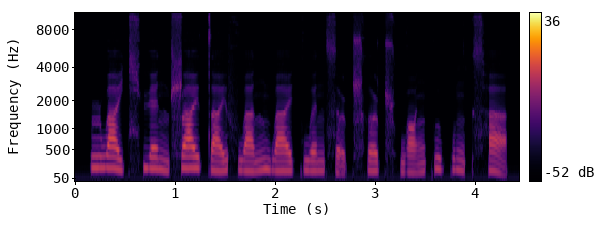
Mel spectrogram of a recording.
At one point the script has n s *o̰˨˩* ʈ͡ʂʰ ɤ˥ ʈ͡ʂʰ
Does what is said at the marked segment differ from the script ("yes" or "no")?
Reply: yes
